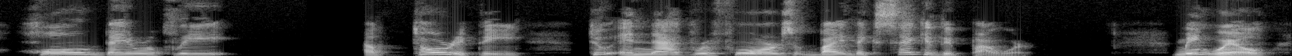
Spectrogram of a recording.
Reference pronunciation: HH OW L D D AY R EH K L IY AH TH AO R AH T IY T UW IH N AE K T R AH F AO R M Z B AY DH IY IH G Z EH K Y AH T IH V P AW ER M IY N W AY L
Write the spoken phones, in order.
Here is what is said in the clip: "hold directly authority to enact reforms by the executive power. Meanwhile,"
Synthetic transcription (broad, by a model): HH OW L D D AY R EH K L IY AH T AO R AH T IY T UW IH N AE K T R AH F AO R M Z B AY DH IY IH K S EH K Y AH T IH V P AW ER M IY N W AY L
